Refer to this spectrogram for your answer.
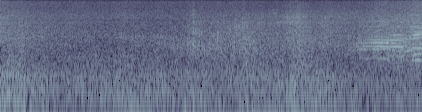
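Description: Steady, rushing surf of ocean waves washing onto a shore, a continuous broad roar with some wind-like hiss, fairly loud, with no voices.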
